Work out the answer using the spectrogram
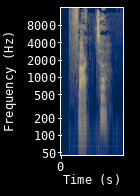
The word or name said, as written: faktor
